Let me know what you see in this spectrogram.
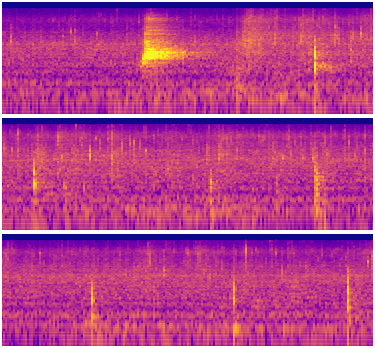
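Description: Chicken pieces and sliced onions sizzling in a frying pan while a wooden spatula stirs them, knocking against the pan about once a second. A short, loud burst stands out about a second and a half in.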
